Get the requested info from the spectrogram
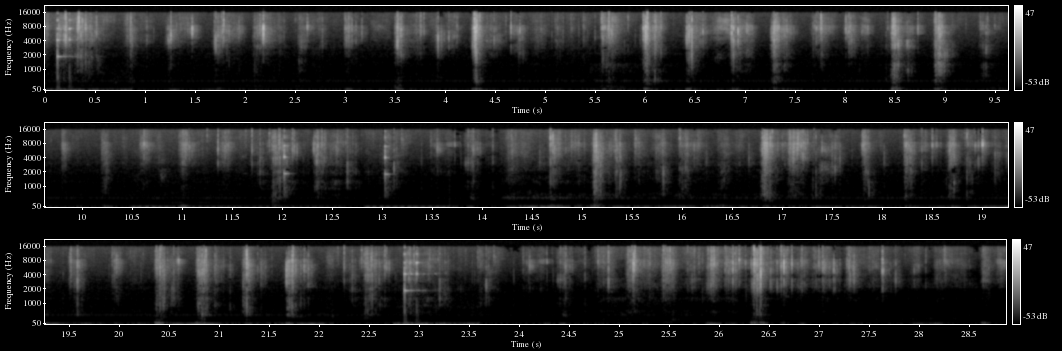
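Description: Brush spreading thick gel over a mannequin's plastic face: sticky, wet crackles and clicks at an irregular pace, with a few light clinks.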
